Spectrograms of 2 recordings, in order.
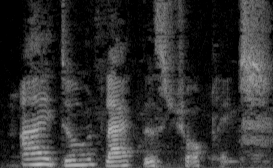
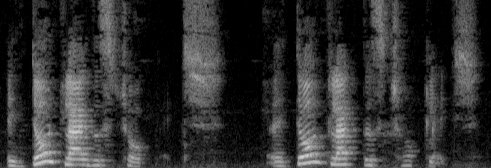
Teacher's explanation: We have to stress the important word which will make sense or which will make us to communicate, which I want to share is don't. I want to share that I don't like this, so I'm just giving stress on the word don't.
